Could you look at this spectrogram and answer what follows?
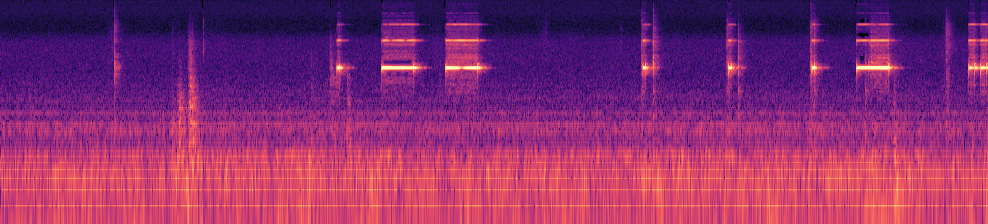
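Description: High-pitched electronic beeps from a car shift light's built-in buzzer as its button is pressed to work the settings menu. A couple of faint clicks come first. Then about eight beeps from about four seconds in: most are short blips, and three are held for about half a second.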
